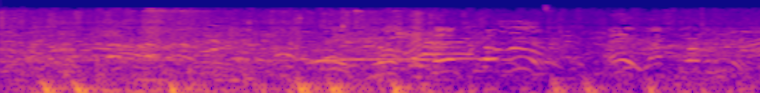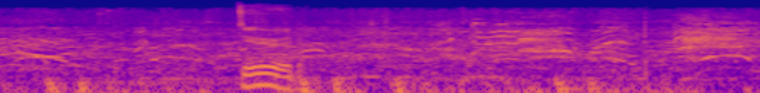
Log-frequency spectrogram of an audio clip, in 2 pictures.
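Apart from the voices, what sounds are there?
festival crowd screaming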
